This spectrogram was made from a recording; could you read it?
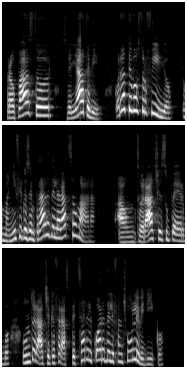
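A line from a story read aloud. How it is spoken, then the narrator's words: Scandalized shout into ear. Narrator (Italian): la esortò, sempre più scandalizzata, e piegandosi al di sopra della puerpera, le gridò all'orecchio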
